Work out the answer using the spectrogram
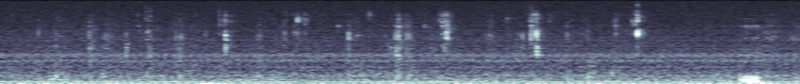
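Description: Faint chewing of fresh blueberries and blackberries: soft, scattered mouth clicks and squelches, over a steady low hum.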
